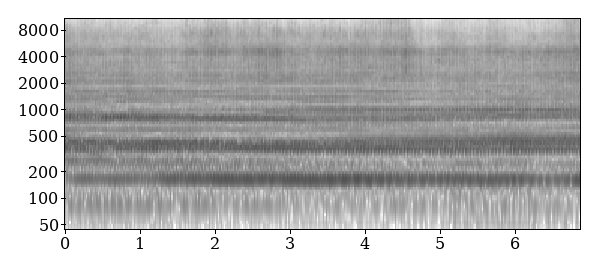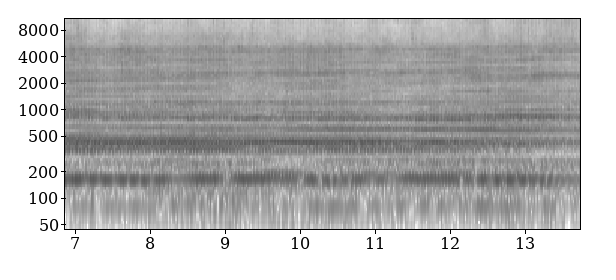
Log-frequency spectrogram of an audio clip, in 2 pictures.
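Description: Kinze 'Big Blue' tractor's Detroit Diesel engines running steadily under load, pulling a plow, with an even, unchanging engine note.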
